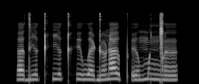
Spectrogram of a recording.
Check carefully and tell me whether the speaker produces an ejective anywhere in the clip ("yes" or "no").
yes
